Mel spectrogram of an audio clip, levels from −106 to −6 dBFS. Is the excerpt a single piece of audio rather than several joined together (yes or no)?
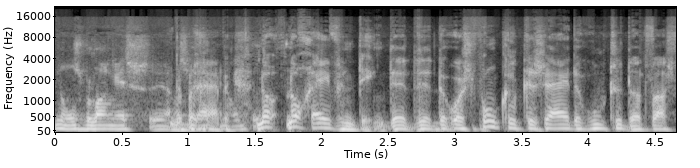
yes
